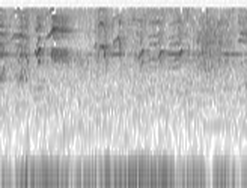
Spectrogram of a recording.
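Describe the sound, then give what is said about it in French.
Birds singing in a small park beside a road, faint high chirps and brief tweets scattered over a steady low rumble, with no voices. “Je vous ai enregistré à un moment, on était dans un petit parc, à côté de la route hein, pourtant, mais j'avais l'impression d'être totalement déconnectée et on entendait juste des oiseaux chanter.”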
